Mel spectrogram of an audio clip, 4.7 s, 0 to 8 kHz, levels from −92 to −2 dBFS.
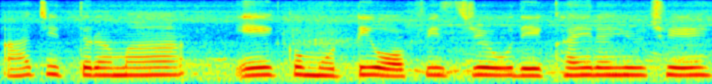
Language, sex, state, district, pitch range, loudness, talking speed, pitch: Gujarati, female, Gujarat, Gandhinagar, 220-230 Hz, -14 LUFS, 115 wpm, 225 Hz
